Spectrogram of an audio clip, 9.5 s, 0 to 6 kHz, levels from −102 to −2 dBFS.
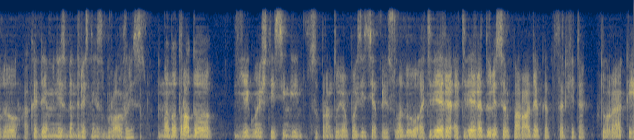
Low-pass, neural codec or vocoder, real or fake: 5.4 kHz; vocoder, 22.05 kHz, 80 mel bands, HiFi-GAN; fake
